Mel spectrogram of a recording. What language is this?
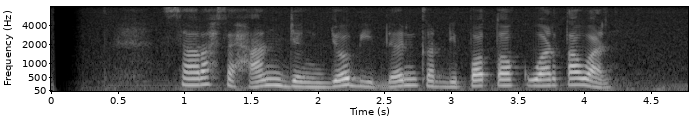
Sundanese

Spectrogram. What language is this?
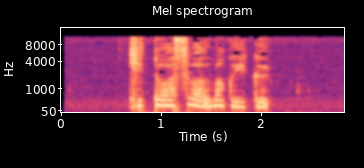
Japanese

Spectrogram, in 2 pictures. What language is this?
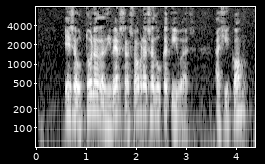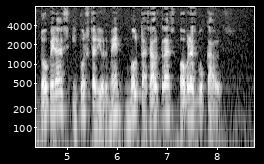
Catalan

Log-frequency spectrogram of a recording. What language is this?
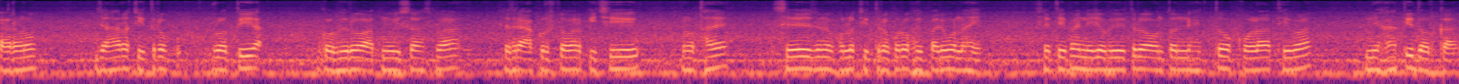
Odia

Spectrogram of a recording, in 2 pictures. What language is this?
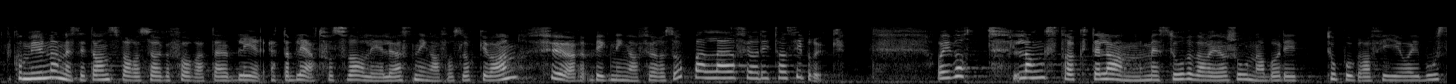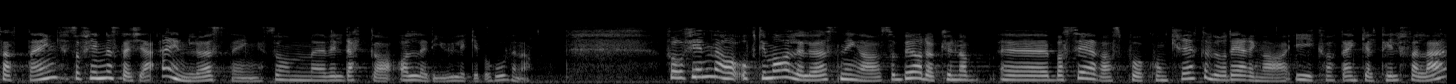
Norwegian Nynorsk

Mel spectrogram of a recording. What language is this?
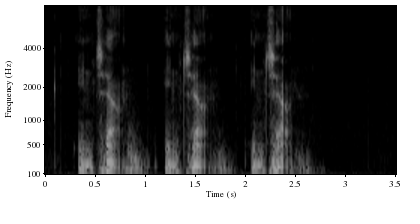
Danish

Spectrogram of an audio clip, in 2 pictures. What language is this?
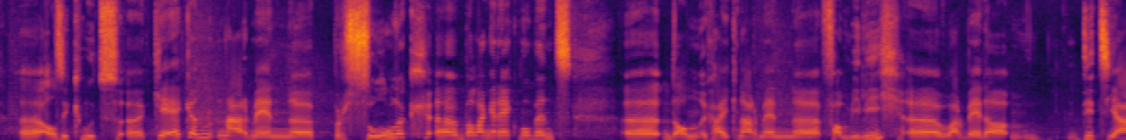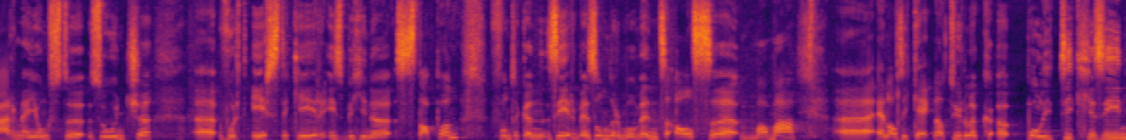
Dutch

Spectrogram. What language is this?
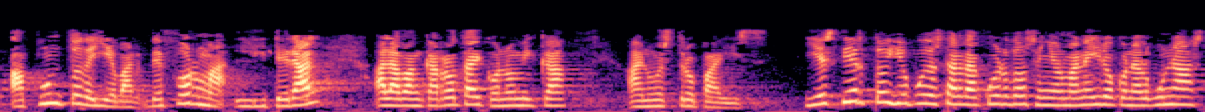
Spanish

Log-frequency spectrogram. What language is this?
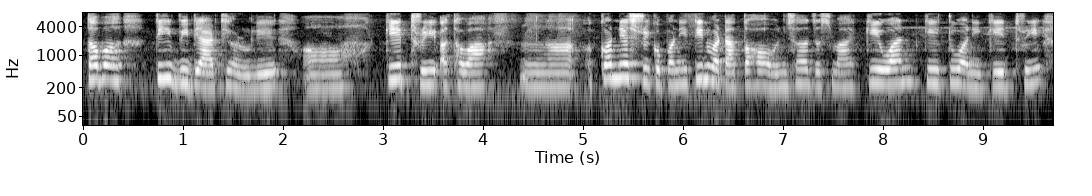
Nepali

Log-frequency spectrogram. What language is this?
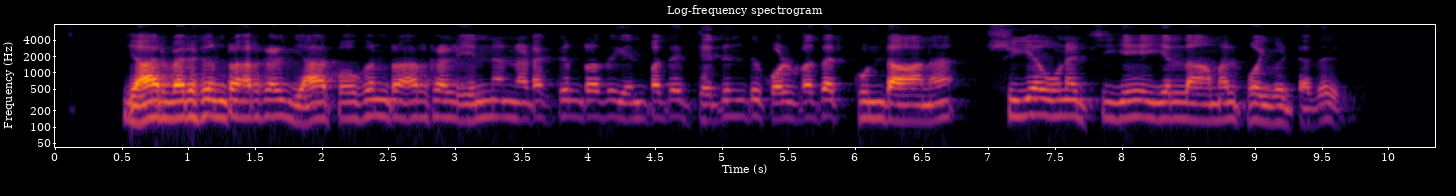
Tamil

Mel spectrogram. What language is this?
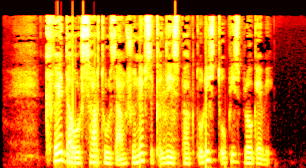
Georgian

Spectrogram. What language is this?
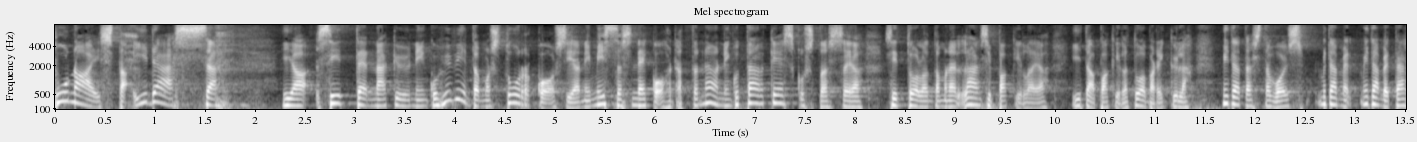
Finnish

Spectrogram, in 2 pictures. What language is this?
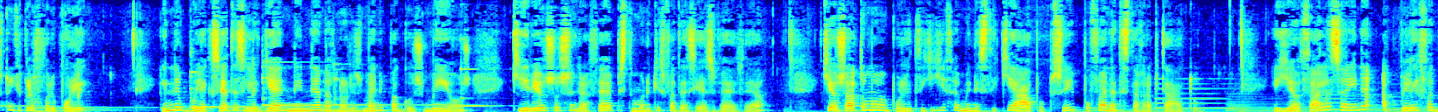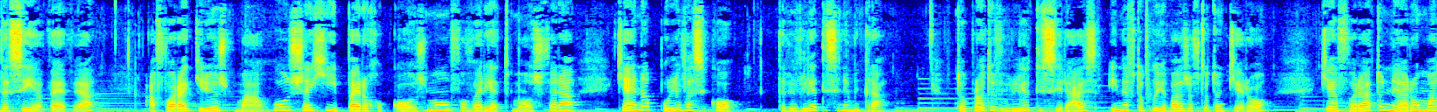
Greek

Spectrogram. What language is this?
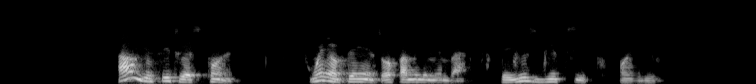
Nigerian Pidgin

